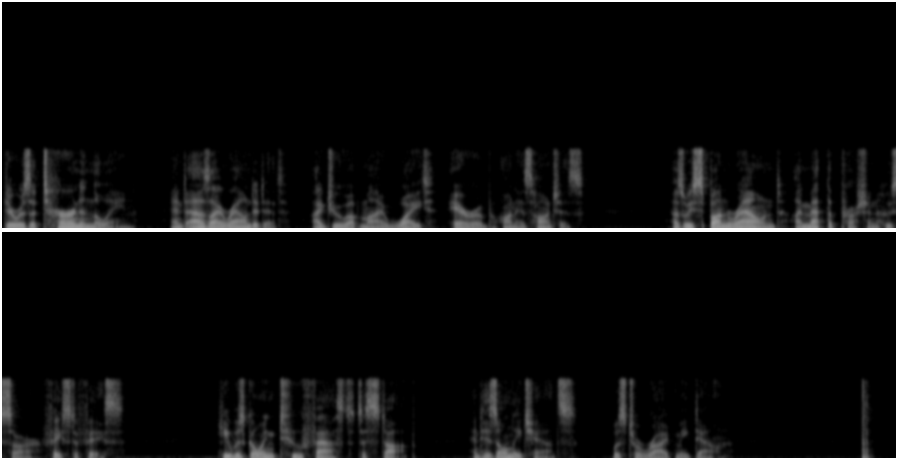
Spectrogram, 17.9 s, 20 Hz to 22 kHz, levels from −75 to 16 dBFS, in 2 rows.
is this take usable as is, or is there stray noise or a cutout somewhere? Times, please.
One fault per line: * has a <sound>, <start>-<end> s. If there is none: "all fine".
* has a thud, 17.5-17.7 s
